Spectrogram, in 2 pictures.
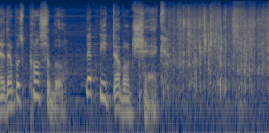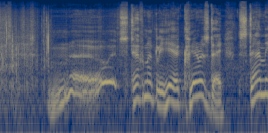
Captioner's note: pages turning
